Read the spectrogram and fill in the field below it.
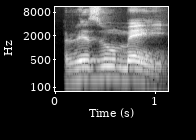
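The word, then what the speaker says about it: résumé: এটাকে বলা হয় রেজুমে। কি বলা হয়? এটার উচ্চারণ কি বল সবাই? রেজুমে বল এটার উচ্চারণ কি বল এটার উচ্চারণ কে রেজুমে রেজুমে ঠিক এক ইংলিশ ইংরেজি ভাষা দেখো কত বৈচিত্রময় এই শব্দটাকেই এই শব্দটাকেই যদি আমরা রিজিউম বলি রিজিউম রিজিউম শব্দটা তখন ভার্ব হয়ে যাবে এবং তখন এর অর্থ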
